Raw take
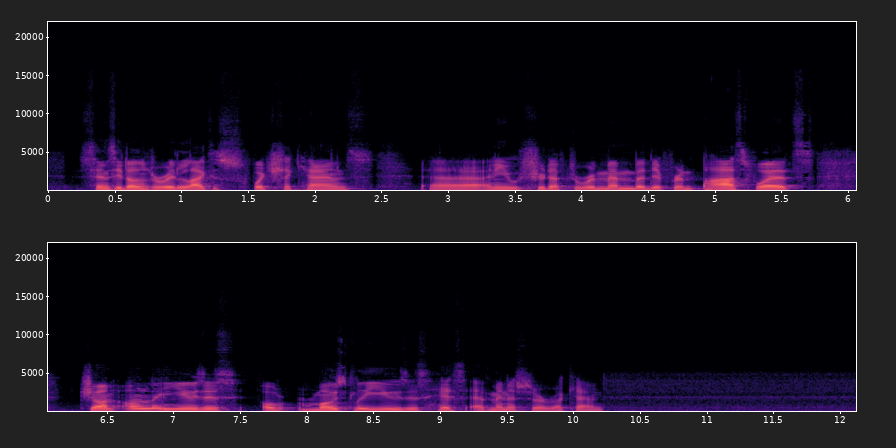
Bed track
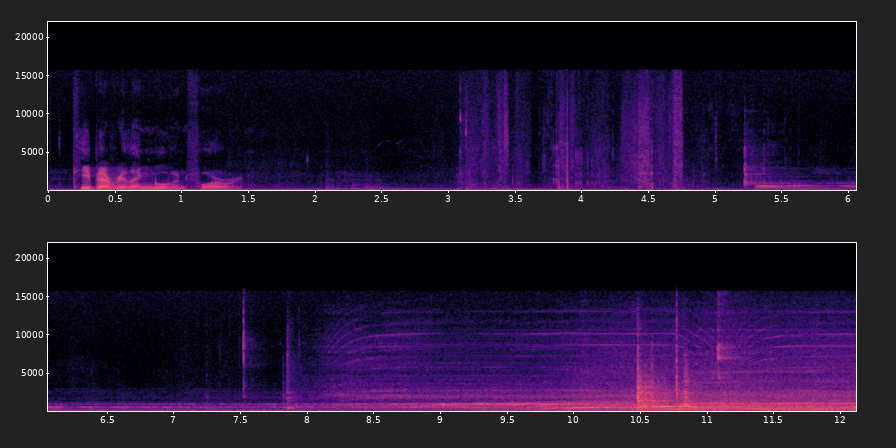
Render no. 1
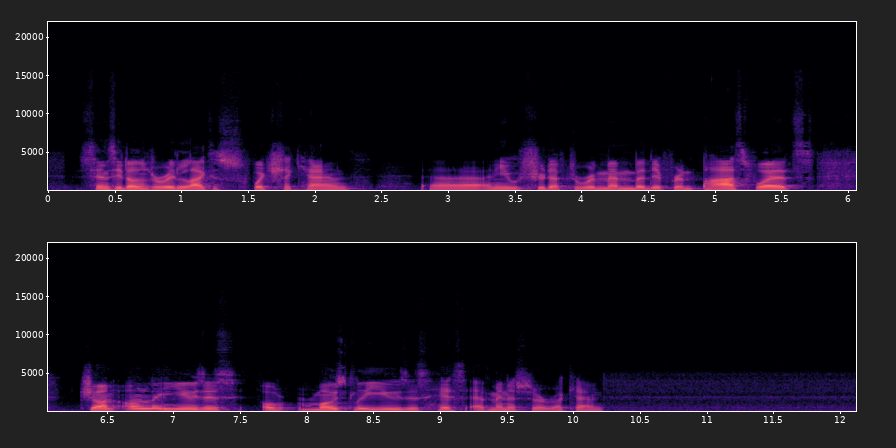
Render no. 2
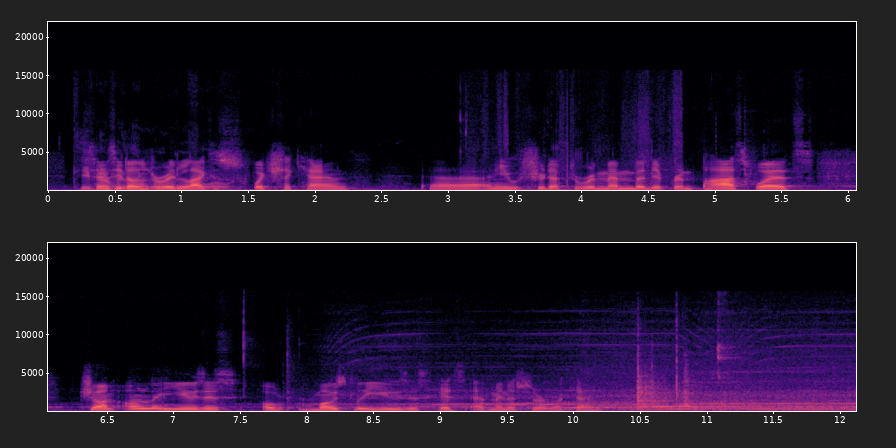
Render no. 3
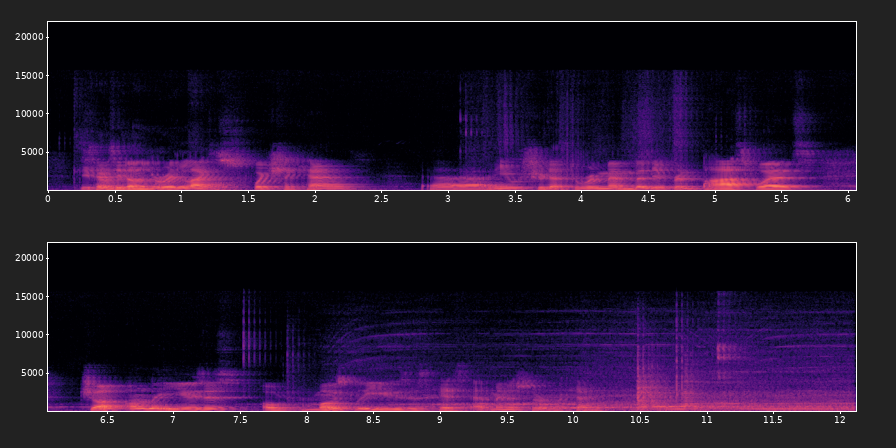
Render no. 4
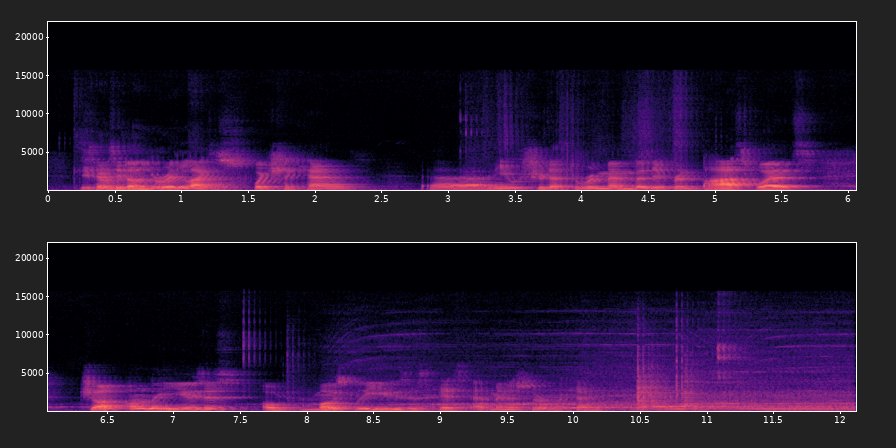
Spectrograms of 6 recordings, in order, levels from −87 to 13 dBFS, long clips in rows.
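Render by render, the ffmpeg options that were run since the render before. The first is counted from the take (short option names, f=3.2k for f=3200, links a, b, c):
-filter_complex "[0:a]asettb=1/sr,asplit=3[a][b][c];[a]atrim=end=2.054[d];[b]atrim=start=2.05:end=3.39,asetpts=PTS-STARTPTS,afade=t=in:d=0.004:c=qsin,afade=t=out:st=1.336:d=0.004:c=qsin,lowpass=1.2k[e];[c]atrim=start=3.386[f];[d][e]acrossfade=d=0.004:c1=hsin:c2=qsin[g];[g][f]acrossfade=d=0.004:c1=qsin:c2=hsin"
-filter_complex "[1:a]volume=-8.5dB[a];[0:a][a]amix=inputs=2:normalize=0"
-filter_complex "[0:a]asplit=2[a][b];[b]adelay=40,volume=-4dB[c];[a][c]amix=inputs=2:normalize=0,aecho=1:1:81|162|243|324:0.316|0.123|0.0481|0.0188"
-af "volume=1dB"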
